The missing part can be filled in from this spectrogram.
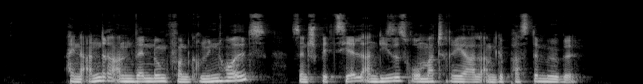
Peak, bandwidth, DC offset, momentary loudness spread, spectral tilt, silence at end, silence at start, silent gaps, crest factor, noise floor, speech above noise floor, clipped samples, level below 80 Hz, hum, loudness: -8 dBFS; 11.5 kHz; under 0.1%; 7 LU; -6 dB/octave; 0.65 s; 0.65 s; none; 14 dB; -73 dBFS; 53 dB; under 0.1%; -52 dBFS; none; -20 LUFS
